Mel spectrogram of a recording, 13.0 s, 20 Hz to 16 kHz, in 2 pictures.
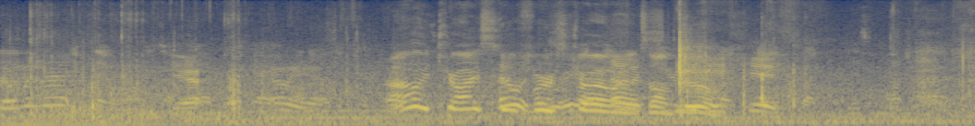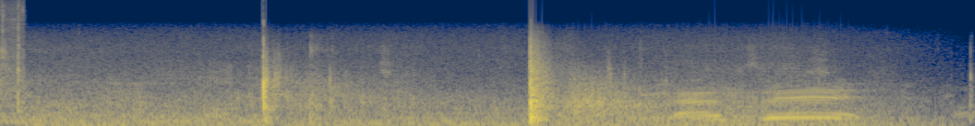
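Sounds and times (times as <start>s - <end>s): skateboard cracking: 0.0s - 2.5s, 4.4s - 5.5s
voices shouting: 0.0s - 6.7s
wheels rolling on concrete: 0.0s - 11.6s
skateboard landing slam: 8.2s - 8.9s, 10.0s - 10.9s.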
